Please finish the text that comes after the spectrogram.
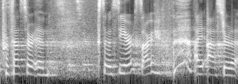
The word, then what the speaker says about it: Skocir: Skocir, professor in Skocir, sorry. I asked her how to pronounce her name like 3 times.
